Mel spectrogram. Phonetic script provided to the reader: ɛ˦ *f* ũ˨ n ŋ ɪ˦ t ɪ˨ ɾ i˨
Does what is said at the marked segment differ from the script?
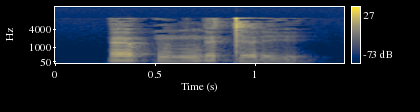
yes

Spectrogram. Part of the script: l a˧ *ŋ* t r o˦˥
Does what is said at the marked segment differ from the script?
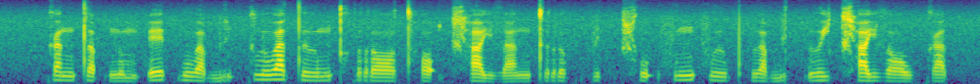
yes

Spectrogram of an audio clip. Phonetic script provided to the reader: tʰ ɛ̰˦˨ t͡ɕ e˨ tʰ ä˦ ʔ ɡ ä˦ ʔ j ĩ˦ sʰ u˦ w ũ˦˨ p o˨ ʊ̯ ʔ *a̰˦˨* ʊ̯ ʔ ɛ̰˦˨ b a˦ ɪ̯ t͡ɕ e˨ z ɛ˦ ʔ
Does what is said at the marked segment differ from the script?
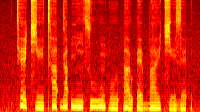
no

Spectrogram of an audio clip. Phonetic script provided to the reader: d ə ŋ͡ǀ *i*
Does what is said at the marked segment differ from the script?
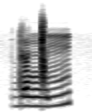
no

